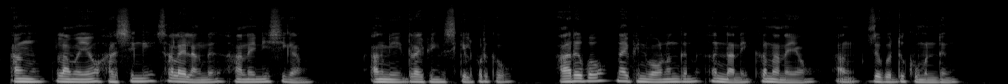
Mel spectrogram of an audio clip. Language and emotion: Bodo, sad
